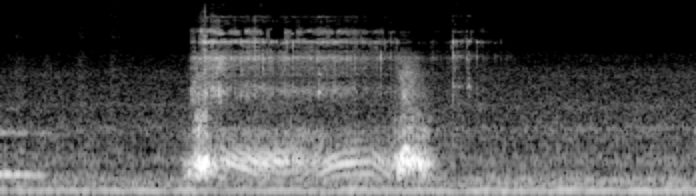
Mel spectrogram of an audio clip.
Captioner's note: Martin groans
